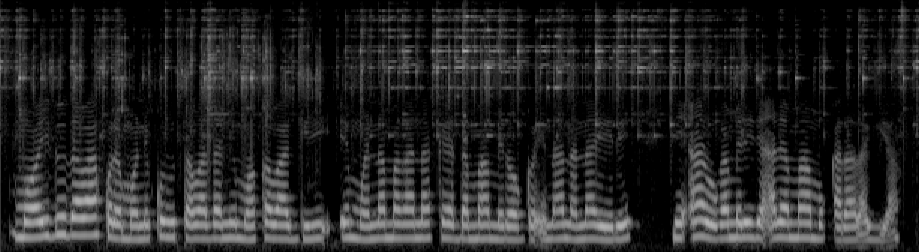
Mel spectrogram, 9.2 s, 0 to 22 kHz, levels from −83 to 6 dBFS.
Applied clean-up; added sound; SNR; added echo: none; Keys jangling; 8 dB; none.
